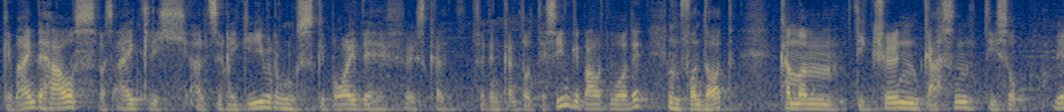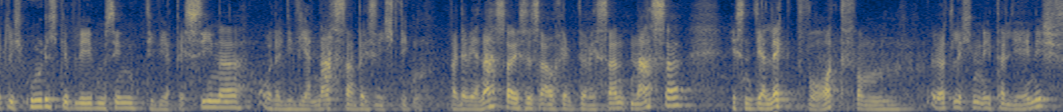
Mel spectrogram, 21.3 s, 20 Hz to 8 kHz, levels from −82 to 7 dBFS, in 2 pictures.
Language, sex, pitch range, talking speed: German, male, 115-160 Hz, 135 wpm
